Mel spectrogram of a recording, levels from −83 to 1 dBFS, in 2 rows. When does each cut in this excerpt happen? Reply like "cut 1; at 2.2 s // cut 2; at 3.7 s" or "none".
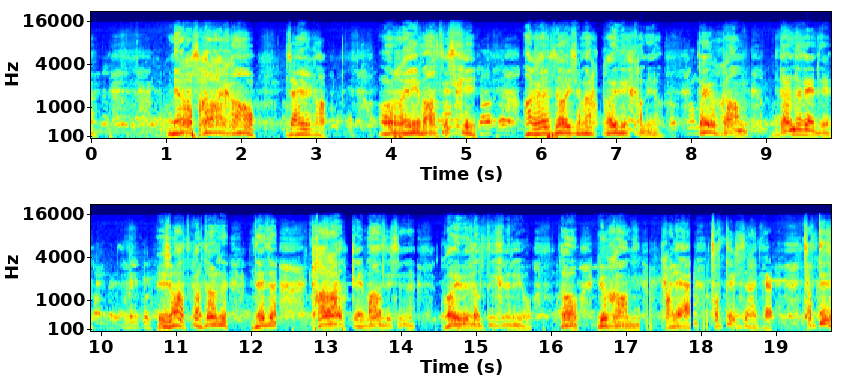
none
